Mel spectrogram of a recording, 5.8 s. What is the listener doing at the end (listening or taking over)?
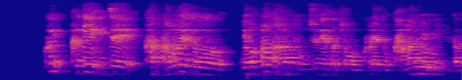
taking over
